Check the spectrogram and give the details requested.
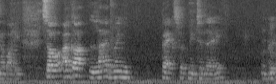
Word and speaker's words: Ladrhyn Bexx: So I've got Ladrhyn Bexx with me today. Mm-hmm. You pronounced that right?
